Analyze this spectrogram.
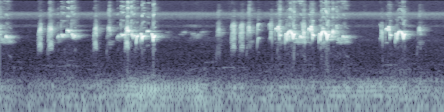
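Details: Noisy sooty-headed bulbul chatter meant as a tutor recording for young bulbuls: bright, clipped chirps in quick irregular bursts, building to a dense run of warbled notes near the end.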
